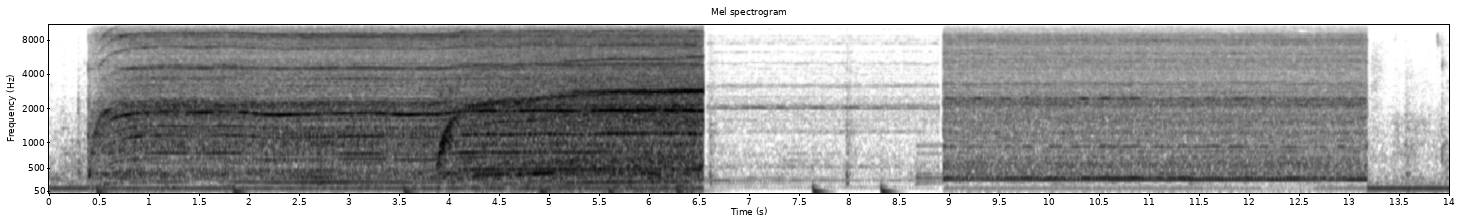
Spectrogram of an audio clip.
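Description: Breville stand mixer motor running, its beater creaming butter, sugar and vanilla in a steel bowl: a steady whine that climbs in pitch about four seconds in, then stops abruptly. About two seconds later it runs again, more quietly, until near the end.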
